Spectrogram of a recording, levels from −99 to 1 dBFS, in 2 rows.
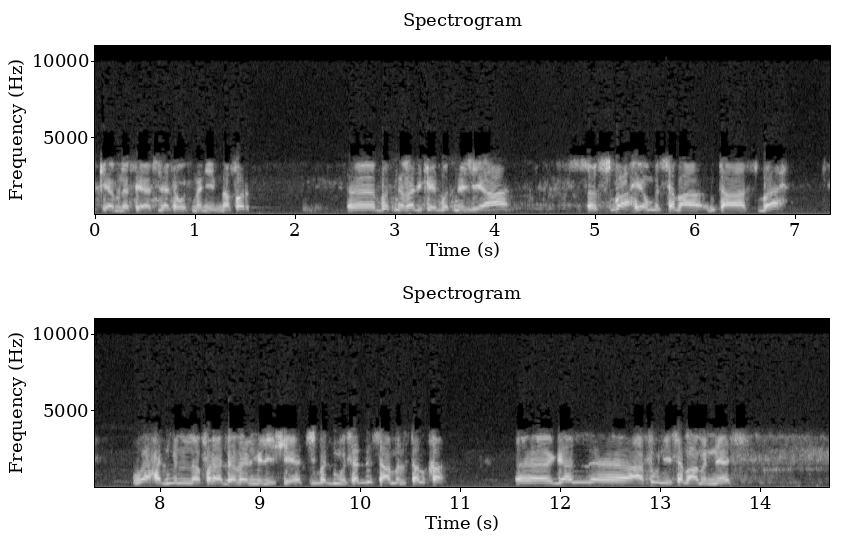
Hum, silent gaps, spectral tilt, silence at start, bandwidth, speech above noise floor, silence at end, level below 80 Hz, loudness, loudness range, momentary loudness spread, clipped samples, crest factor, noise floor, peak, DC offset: none; none; -4.5 dB/octave; 0 s; 4.2 kHz; 37 dB; 0 s; -62 dBFS; -22 LUFS; 2 LU; 9 LU; under 0.1%; 18 dB; -59 dBFS; -4 dBFS; 0.1%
